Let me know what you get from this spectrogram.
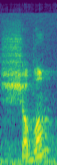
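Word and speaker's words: Sjoblom: about okay see it it's it's spelled SJ o BL o M like a straw um but it's pronounced Sholem or something like that anyway okay no it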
